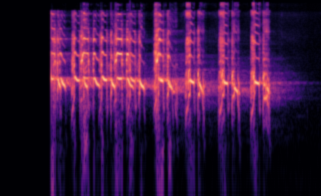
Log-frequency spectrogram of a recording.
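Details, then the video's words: Female grey francolin calling: a rapid series of about a dozen harsh, squeaky notes, each with a thin whistled sliding tone, delivered in a quick, uneven run lasting over two seconds, loud and close. "female teetar ki awaz"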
